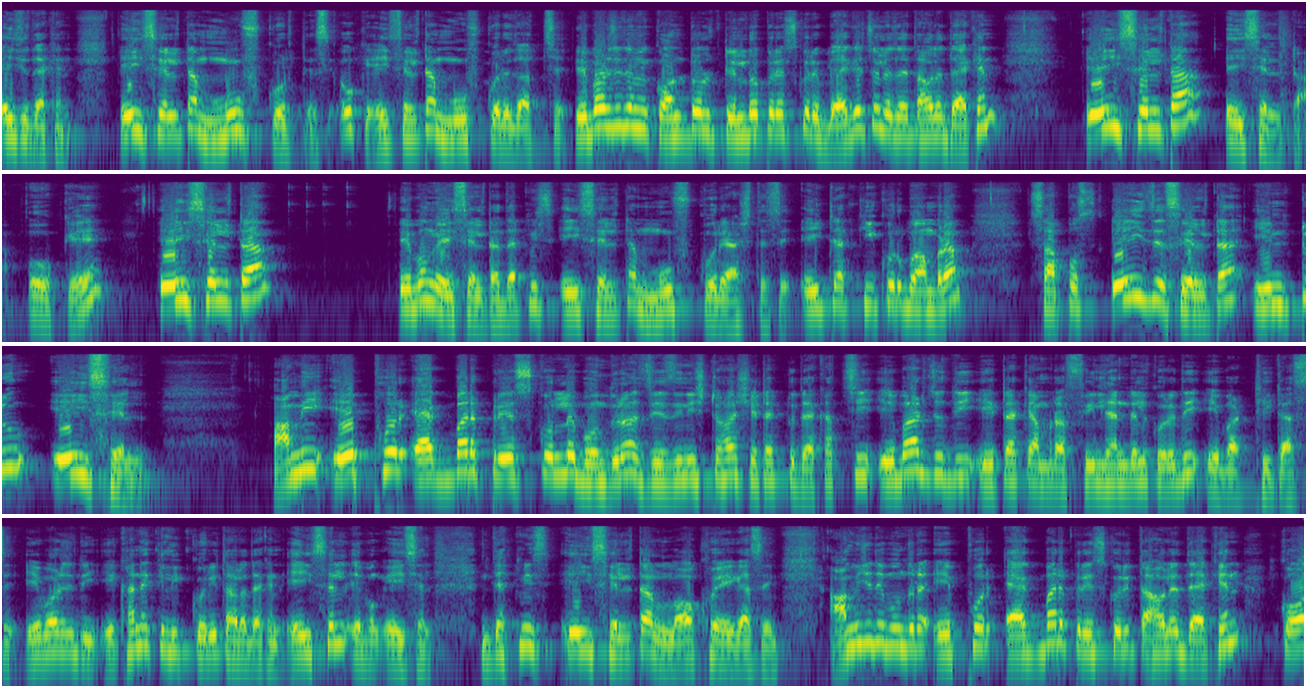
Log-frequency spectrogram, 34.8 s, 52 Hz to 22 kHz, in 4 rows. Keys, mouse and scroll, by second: 1.3 Up, 1.3 Down, 1.7 Up, 3.7 ctrl+Tab, 7.2 click, 7.3 click, 9.0 Return, 9.6 click, 9.9 click, 10.6 click, 11.8 Return, 14.1 click, 14.3 click, 15.6 click, 16.5 BackSpace, 16.7 BackSpace, 18.0 click, 19.7 F4, 22.1 Return, 23.5 click, 24.3 click, 27.0 click, 27.1 click, 29.4 Return, 31.1 click, 31.4 click.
